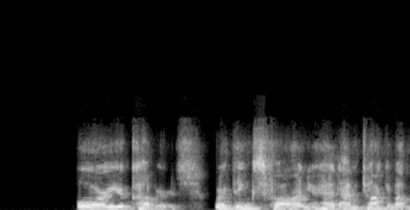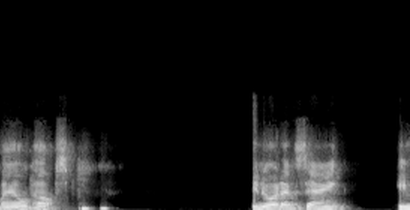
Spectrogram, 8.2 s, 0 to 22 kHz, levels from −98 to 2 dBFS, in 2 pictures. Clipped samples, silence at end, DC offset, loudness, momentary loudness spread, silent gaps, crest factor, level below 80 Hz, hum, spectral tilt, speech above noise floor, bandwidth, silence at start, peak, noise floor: under 0.1%; 0 s; under 0.1%; -14 LUFS; 12 LU; 5.76-5.88 s; 14 dB; -62 dBFS; none; -5.5 dB/octave; over 77 dB; 8.6 kHz; 0.75 s; 0 dBFS; under -90 dBFS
